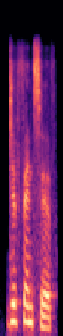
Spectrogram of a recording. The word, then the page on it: defensive: Indian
